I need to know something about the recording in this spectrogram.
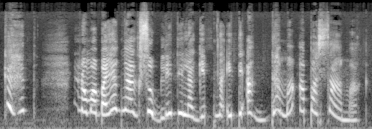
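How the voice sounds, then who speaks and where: A woman's voice: extremely high pitch, sing-song, moderate pace, fairly bright tone, dry recording, heavily acted. A woman playing an anxious, devoted woman who pleads emotionally in a Filipino audio drama. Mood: worried, hurt.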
